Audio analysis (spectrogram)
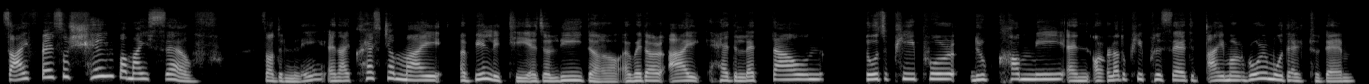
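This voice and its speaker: A woman's voice: medium pitch, very animated, unhurried, a little mellow, no room sound, clean studio sound. A middle-aged woman, an English speaker, giving an earnest personal account as an interview guest. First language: not English. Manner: earnest, non-native phrasing. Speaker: guest, internationally trained nurse and leader.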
